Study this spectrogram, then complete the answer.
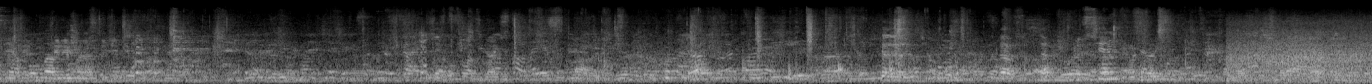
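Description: Several men and women talk in a lively crowd outdoors.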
